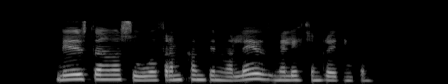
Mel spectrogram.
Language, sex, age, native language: Icelandic, female, 40-49, Icelandic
